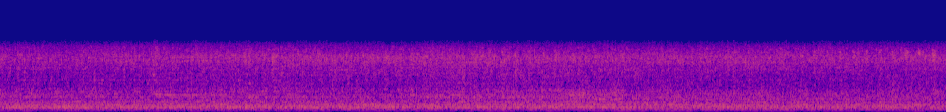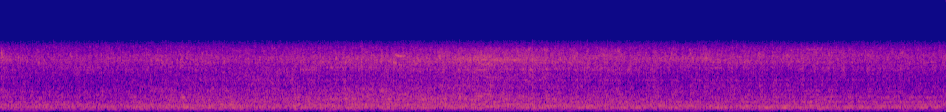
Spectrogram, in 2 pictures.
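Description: Steady low rumble of distant city traffic and construction machinery, an even, unbroken engine-like drone.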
